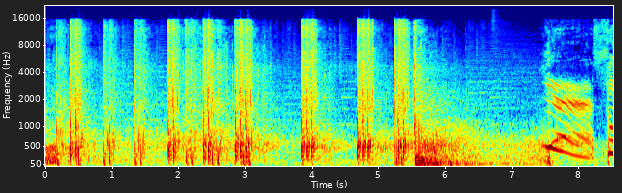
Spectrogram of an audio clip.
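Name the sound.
automatic gunfire shooting at a Russian FP-5 drone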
